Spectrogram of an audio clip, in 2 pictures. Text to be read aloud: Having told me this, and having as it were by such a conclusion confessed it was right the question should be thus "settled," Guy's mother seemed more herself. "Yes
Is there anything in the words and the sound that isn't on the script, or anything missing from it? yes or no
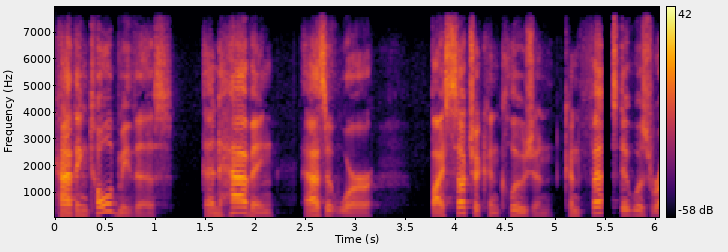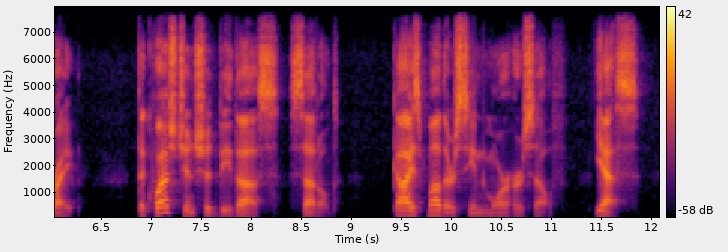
yes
